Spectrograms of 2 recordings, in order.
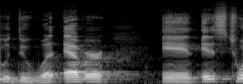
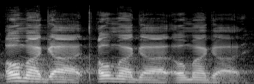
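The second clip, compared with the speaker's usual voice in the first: ordinary talk, nothing marked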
